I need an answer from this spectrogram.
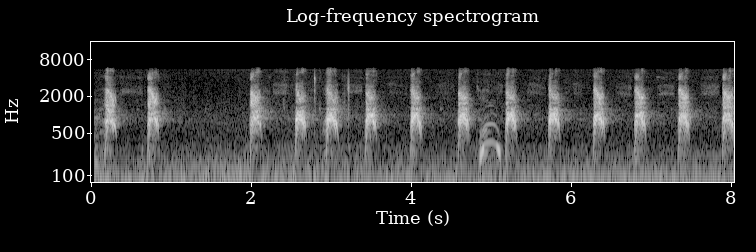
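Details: Lulu, a pet dog wary of coming close for treats, barks in short sharp bursts, roughly two per second with uneven gaps, one brief whine-like tone in the middle; no other sounds stand out.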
